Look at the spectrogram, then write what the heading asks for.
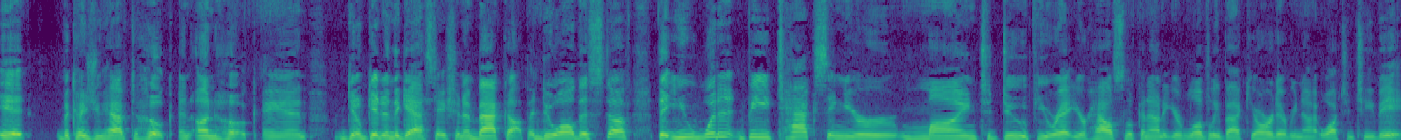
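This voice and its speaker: In a very clean recording with a silent background and a dry, close sound with no echo, a woman with an ordinary speaking voice talks at a moderate pace with a fairly low pitch and lively intonation. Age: 60s. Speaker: RV traveler. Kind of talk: interview.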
